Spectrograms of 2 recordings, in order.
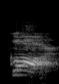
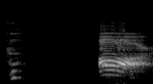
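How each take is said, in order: First: Said in the usual way. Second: "g", "r" as separate speech sounds, long pause between; segmented sounds. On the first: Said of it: "The first syllable in the word garden is gar". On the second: Shown as a demonstration. Teacher breaking a syllable into sounds for pupils, segmented. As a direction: sound out "gar" as g, then ar. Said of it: "The sounds are".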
